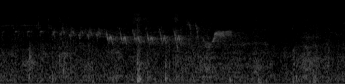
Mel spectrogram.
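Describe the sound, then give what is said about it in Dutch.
A common chaffinch sings a short, rapid run of bright repeated notes ending in a quick flourish, over steady outdoor background noise. “Nou, de vink zit mooi te zingen.”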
